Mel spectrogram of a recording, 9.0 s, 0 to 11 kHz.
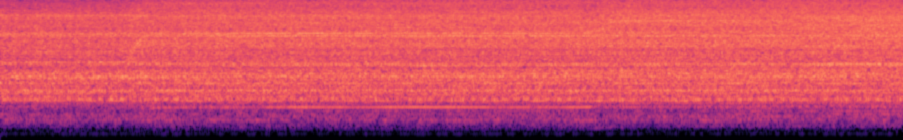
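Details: BL 2.4GHz RC helicopter 9004G, freshly charged battery, pinned to the ground during the speed button test: loud, even high-pitched whir with a faint steady tone and no rattle. Normal motor running.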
